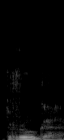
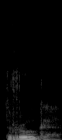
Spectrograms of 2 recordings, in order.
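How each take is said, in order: Both takes have the same delivery.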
